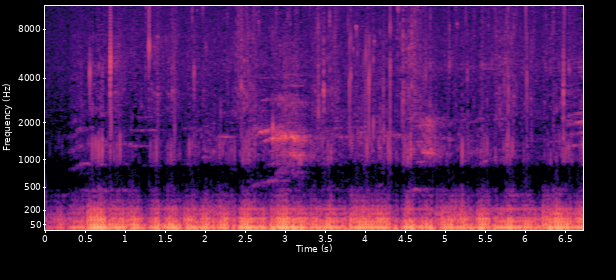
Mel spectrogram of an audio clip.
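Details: A house cat dozes, curled up with its favourite doll. Its snoring makes a thick, low rumbling drone that swells and eases without pause, with scattered light ticks over it.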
